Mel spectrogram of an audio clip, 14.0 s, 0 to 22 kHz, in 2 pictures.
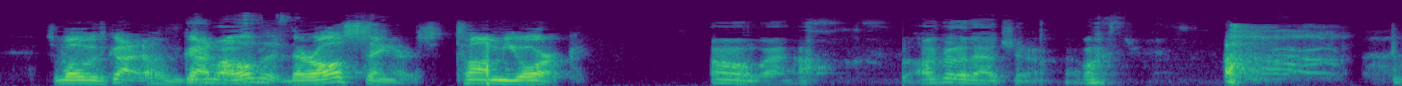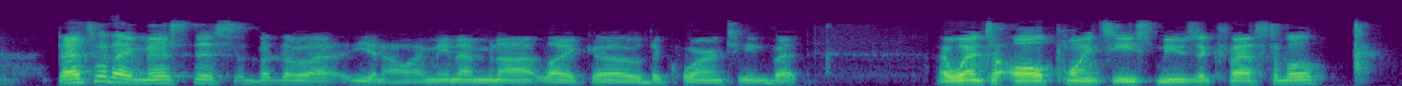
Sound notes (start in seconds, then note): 6.4 laughs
